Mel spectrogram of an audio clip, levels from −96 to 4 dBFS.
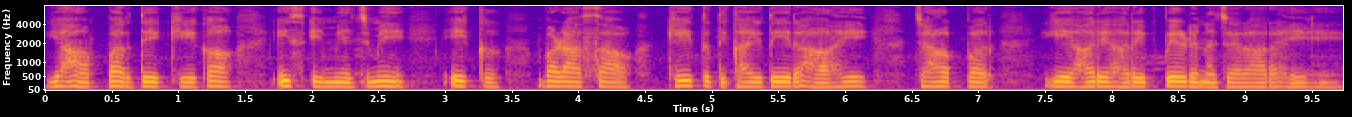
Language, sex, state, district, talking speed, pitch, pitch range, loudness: Hindi, female, Rajasthan, Jaipur, 150 wpm, 160 Hz, 155-170 Hz, -18 LUFS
